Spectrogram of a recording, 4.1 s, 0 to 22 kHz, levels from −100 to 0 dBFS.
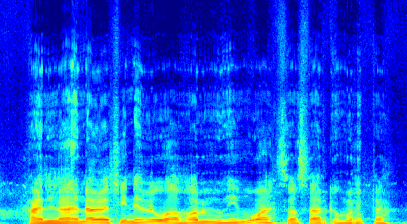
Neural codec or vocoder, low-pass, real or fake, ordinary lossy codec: codec, 44.1 kHz, 1.7 kbps, Pupu-Codec; none; fake; none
